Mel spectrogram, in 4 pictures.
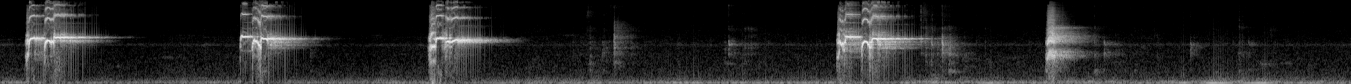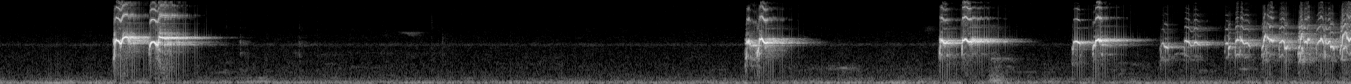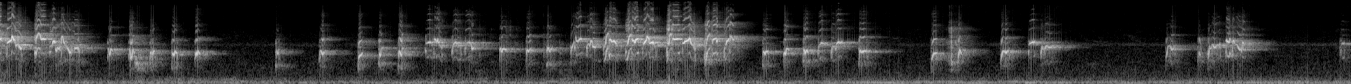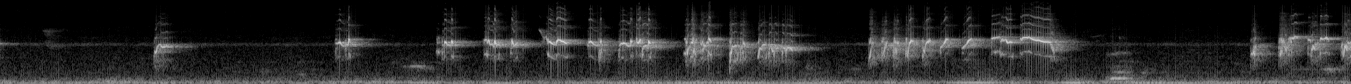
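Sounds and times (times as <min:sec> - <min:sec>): bird chattering calls: 0:00.2 - 0:01.2, 0:04.3 - 0:05.2, 0:08.4 - 0:09.6, 0:10.4 - 0:11.0, 0:14.6 - 0:15.8, 0:21.0 - 0:21.8, 0:22.9 - 0:38.0, 0:38.6 - 0:39.8, 0:40.4 - 0:41.2, 0:43.9 - 0:51.8, 0:53.0 - 0:54.0.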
